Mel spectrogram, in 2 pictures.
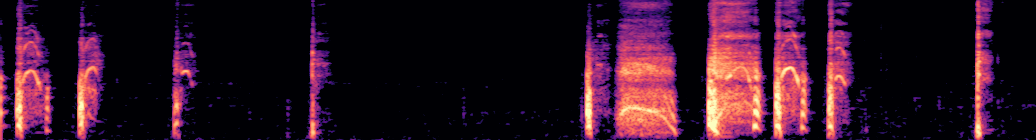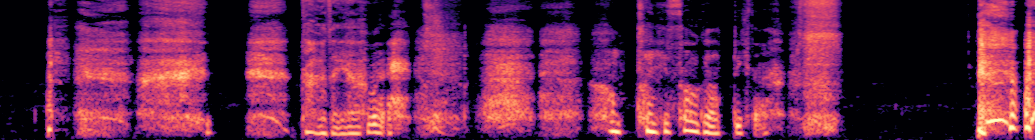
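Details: A male voice actor performs simulated coughing fits, with bursts of short, harsh coughs, throat clearing and pauses between them, acting a man with fever.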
